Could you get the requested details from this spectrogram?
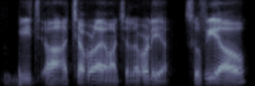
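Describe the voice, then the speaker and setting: A man teaching an online English class, calling on students by name and drilling each sentence slowly. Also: mid-range voice, no echo, lo-fi sound.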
